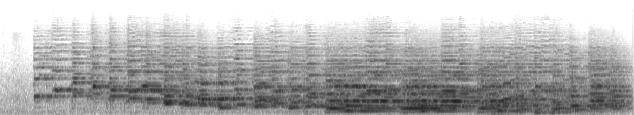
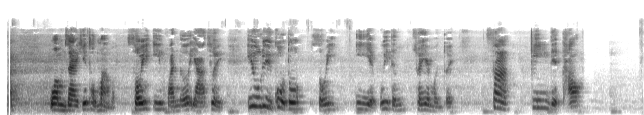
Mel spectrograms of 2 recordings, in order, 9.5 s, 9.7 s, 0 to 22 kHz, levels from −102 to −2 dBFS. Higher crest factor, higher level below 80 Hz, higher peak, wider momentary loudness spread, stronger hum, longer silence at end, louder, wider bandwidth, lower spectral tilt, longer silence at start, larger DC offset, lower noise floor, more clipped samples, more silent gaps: about the same, 18 dB vs 22 dB; first, -62 dBFS vs -82 dBFS; second, -8 dBFS vs -2 dBFS; second, 10 LU vs 17 LU; neither; second, 0 s vs 0.95 s; second, -26 LUFS vs -23 LUFS; second, 7.8 kHz vs 9.8 kHz; first, -8 dB/octave vs -2.5 dB/octave; first, 0.5 s vs 0.15 s; neither; second, -60 dBFS vs -65 dBFS; neither; neither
